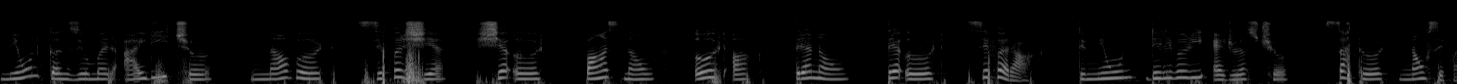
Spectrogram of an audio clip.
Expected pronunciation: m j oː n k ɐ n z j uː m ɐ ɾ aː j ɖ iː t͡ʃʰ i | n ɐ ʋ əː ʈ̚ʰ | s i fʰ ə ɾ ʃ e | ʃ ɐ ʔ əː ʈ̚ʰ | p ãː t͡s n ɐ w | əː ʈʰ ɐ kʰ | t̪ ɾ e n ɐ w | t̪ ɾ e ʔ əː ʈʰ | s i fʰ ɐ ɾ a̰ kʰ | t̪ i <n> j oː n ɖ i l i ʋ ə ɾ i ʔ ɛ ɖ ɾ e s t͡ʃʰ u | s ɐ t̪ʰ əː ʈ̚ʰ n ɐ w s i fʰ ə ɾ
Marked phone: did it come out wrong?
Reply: yes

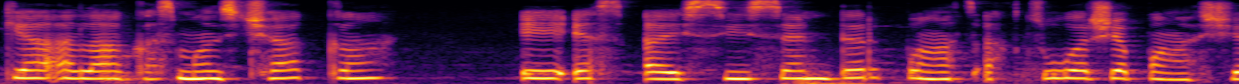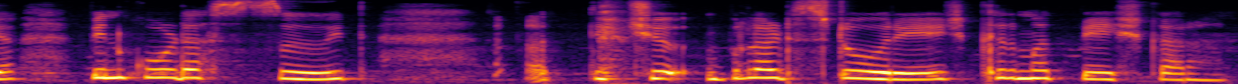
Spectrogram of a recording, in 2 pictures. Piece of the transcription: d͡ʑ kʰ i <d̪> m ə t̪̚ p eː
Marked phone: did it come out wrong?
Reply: no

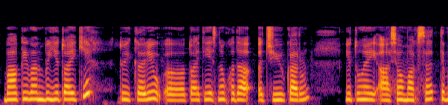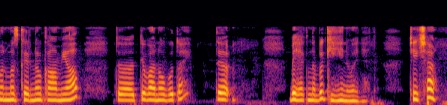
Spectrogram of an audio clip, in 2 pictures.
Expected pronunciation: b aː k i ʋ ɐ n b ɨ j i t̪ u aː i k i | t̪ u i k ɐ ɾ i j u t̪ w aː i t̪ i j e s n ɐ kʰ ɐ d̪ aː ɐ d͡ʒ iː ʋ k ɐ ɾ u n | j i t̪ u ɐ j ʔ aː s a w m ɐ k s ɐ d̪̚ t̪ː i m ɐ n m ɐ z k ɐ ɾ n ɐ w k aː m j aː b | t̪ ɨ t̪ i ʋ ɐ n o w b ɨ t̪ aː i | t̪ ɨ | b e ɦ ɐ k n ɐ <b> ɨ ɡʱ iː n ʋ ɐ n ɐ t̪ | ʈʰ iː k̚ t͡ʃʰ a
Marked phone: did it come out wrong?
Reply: no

